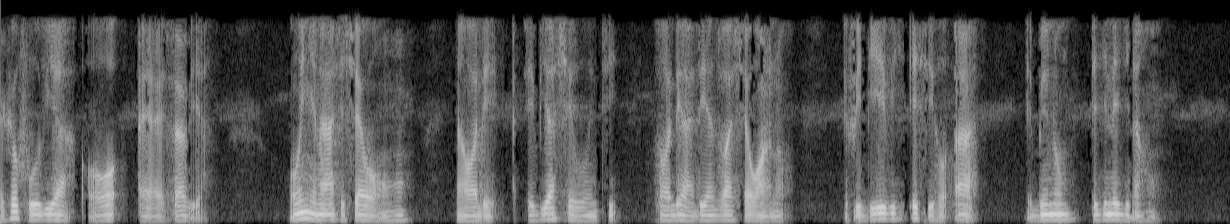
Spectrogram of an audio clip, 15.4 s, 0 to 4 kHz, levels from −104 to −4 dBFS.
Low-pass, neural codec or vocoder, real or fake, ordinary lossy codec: 3.6 kHz; none; real; AAC, 16 kbps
